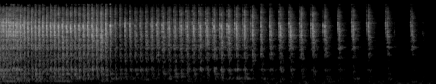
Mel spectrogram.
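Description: A spinning topic wheel clicking: rapid, evenly spaced ratcheting clicks that gradually slow and spread apart, then stop as the wheel comes to rest.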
